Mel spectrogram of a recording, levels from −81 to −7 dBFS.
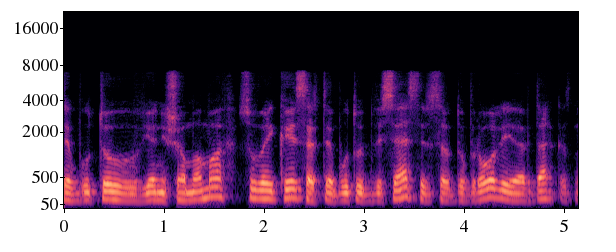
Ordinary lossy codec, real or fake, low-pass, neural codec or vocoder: MP3, 48 kbps; fake; 7.2 kHz; codec, 16 kHz, about 1 kbps, DyCAST, with the encoder's durations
